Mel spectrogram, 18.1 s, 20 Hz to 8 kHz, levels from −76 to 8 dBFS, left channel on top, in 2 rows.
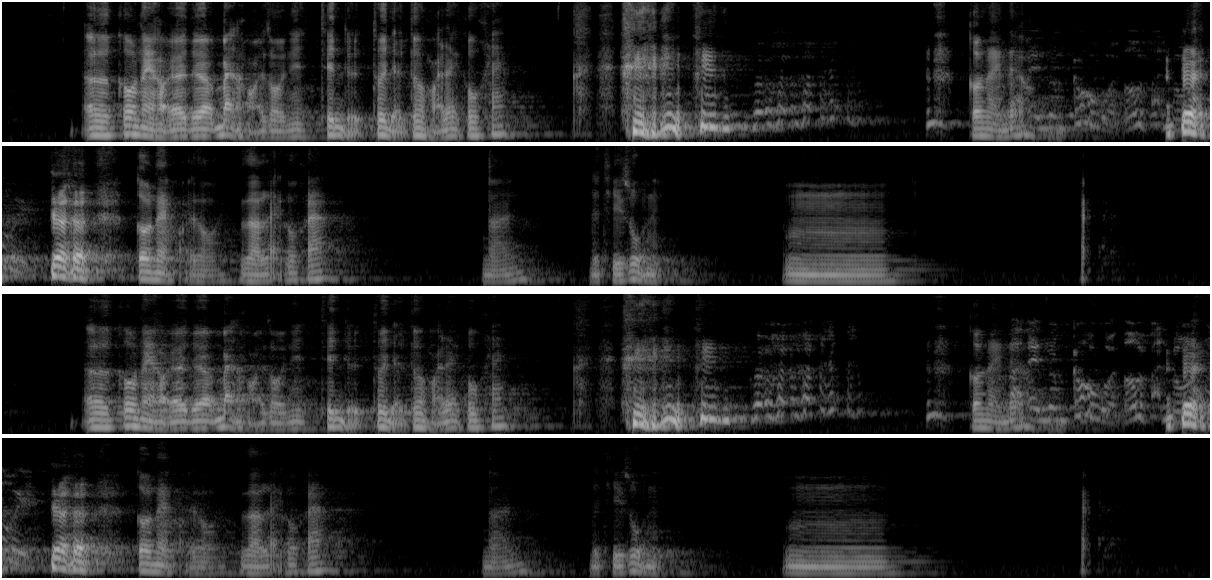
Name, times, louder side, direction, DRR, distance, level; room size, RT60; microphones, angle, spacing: voice 1, 0.6-3.8 4.3-5.6 6.9-7.7 8.8-9.1 9.4-11.5 12.7-13.0 13.5-14.0 14.9-15.8, left 3 dB, 50° left, 13 dB, 1.3 m, -28 dB
voice 2, 5.6-6.5 7.5-9.5, right 3 dB, 85° right, 8 dB, 2.1 m, -40 dB
29.0 x 26.0 x 7.8 m, 0.97 s
head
